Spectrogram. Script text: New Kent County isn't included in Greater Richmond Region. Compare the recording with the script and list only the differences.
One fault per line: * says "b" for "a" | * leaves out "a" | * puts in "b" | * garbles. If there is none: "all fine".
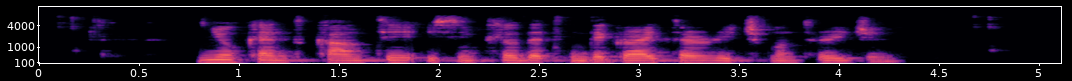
* says "is" for "isn't"
* puts in "the"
